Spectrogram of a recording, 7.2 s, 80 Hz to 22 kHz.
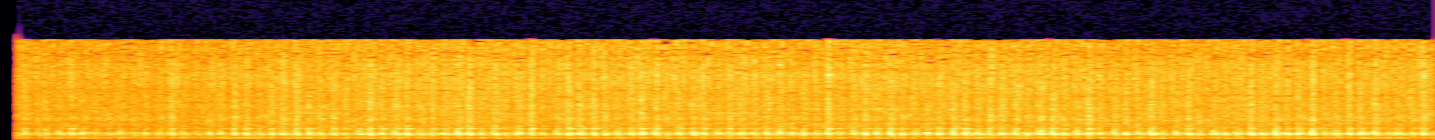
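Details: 2004 Toyota Camry at steady idle, noise started today: a light, fairly even knock about three times a second over the engine hum. Owner suspects a bad piston; this engine knock is not confirmed.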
